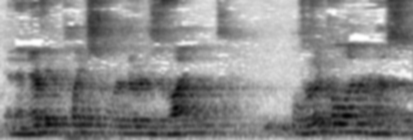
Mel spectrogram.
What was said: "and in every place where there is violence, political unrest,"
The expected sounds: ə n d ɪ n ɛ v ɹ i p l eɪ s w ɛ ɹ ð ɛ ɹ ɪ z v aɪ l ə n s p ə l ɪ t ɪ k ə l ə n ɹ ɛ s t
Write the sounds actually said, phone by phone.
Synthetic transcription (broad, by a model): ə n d ɪ n ɛ v ɹ i p l eɪ s w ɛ ɹ ð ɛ ɹ ɪ z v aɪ ə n p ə l ɪ t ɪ k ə l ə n ɹ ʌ s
